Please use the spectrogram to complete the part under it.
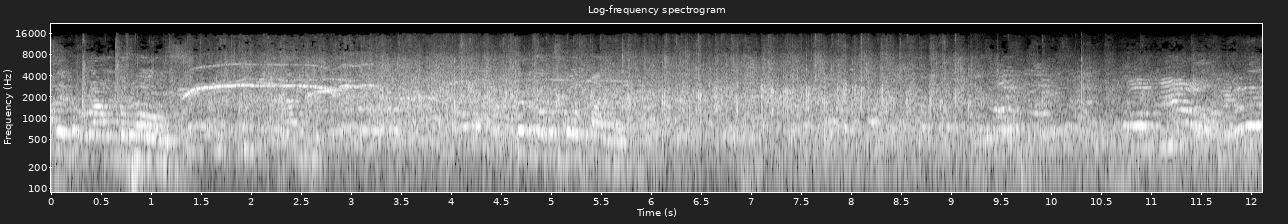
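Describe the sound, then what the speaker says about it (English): Crowd applause for two fighters at a Super MTC Muay Thai event in March 2013, a steady roar of clapping and chatter mixed with voices over it, with talk continuing throughout. "Please give these two fighters a massive round of applause."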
